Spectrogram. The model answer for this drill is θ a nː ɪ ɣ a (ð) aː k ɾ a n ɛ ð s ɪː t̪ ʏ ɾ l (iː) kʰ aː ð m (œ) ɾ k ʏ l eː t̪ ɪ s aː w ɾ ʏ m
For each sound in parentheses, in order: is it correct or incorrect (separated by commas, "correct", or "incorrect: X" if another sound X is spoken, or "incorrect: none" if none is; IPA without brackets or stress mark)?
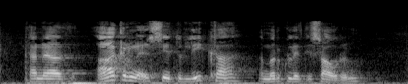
correct, correct, correct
